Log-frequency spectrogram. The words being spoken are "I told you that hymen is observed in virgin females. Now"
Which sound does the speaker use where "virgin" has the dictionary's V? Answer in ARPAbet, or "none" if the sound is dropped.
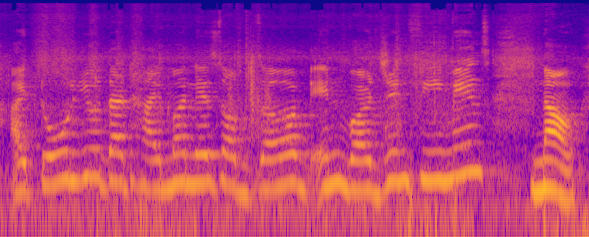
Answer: V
